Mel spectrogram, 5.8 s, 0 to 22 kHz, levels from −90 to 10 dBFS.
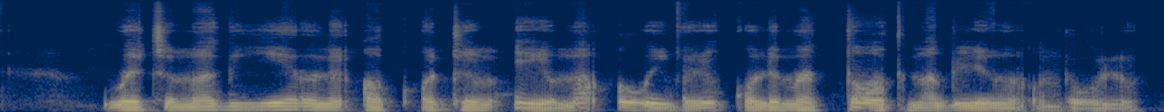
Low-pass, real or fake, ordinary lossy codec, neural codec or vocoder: none; fake; none; codec, 44.1 kHz, 2.6 kbps, DAC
